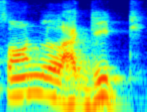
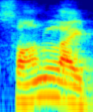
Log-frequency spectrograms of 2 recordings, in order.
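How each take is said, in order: First: A g sound is pronounced for the gh. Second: The gh is silent, with no g sound. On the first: The speaker calls it wrong. "Not सन लागिट" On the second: The speaker calls it right. "सनलाइट not"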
